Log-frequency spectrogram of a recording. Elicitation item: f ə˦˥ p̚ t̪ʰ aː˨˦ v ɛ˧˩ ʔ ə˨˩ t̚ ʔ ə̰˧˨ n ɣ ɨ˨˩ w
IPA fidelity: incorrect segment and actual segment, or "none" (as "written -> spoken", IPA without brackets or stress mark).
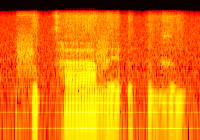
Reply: ɨ˨˩ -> ə˨˩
